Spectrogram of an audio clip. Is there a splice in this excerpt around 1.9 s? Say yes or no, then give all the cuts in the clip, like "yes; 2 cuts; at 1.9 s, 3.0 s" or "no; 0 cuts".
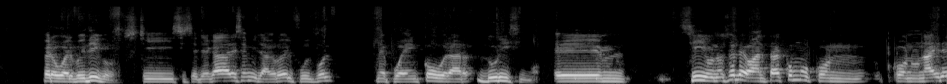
no; 1 cut; at 5.4 s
